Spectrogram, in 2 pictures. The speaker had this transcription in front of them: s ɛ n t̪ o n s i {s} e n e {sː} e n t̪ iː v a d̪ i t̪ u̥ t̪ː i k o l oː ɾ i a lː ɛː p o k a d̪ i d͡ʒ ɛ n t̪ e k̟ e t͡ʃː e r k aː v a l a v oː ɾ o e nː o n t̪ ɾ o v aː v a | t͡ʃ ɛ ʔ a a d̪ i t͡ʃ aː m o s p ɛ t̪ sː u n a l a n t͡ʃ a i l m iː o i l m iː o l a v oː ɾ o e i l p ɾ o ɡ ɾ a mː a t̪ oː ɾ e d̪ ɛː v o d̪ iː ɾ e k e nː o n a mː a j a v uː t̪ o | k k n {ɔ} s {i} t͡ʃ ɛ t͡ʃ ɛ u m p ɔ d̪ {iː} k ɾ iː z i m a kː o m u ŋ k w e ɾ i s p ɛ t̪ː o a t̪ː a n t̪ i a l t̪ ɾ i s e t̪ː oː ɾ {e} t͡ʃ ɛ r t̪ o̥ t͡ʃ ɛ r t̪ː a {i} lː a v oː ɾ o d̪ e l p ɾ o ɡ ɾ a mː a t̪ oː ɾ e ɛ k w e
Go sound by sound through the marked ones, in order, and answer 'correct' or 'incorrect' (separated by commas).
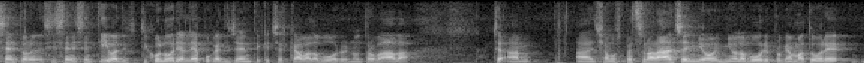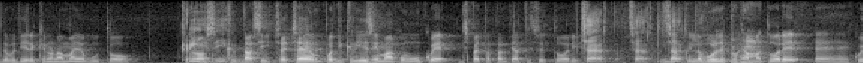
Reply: correct, incorrect, correct, correct, incorrect, incorrect, correct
